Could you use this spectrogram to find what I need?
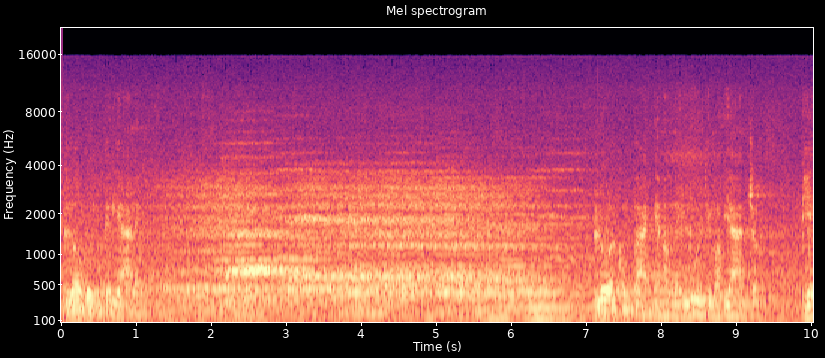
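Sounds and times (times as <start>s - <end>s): choir holding sustained notes: 0.8s - 8.0s.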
